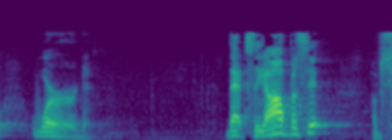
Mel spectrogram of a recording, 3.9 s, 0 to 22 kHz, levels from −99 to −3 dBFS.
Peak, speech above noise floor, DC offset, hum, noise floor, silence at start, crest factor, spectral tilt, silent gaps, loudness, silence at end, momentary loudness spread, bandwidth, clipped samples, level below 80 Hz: -8 dBFS; 49 dB; under 0.1%; none; -78 dBFS; 0.35 s; 26 dB; -3.5 dB/octave; none; -29 LUFS; 0 s; 15 LU; 8.8 kHz; under 0.1%; -78 dBFS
